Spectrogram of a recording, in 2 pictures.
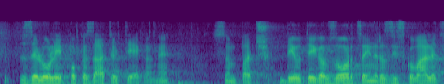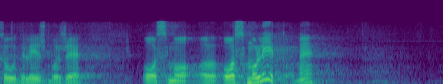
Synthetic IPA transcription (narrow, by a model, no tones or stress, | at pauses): zɛloːleːpːɔkazaːt̪ɛlt̪eːɡanɛ | səmpat͡ʃd̪eːwt̪eːɡawzoːɾt̪sainɾaziskɔʋaːlɛt̪soud̪ɛleːʒbɔʒɛ | ɔːsmɔoːsmɔleːt̪ɔ̰nɛ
